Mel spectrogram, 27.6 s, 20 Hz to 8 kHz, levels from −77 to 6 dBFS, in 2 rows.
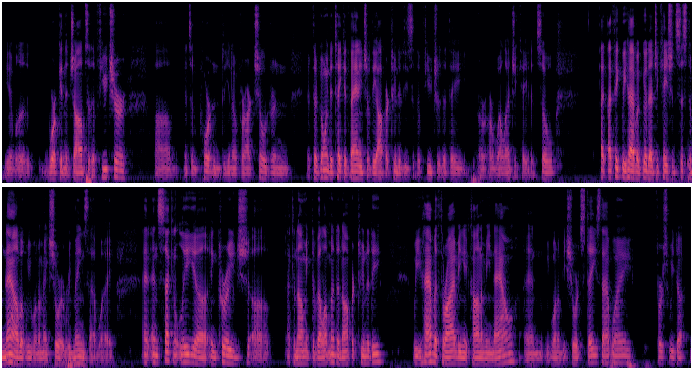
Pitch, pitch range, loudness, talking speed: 100 Hz, 95-115 Hz, -31 LUFS, 185 wpm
